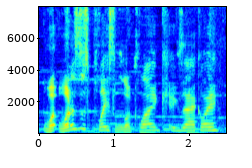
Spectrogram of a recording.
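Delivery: ordinary delivery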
